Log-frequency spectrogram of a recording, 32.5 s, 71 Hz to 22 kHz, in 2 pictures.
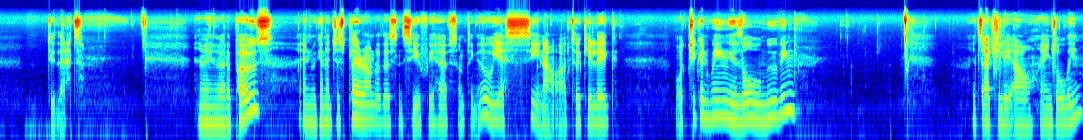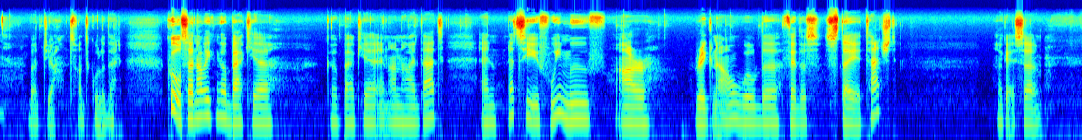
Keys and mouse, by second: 1.3 click, 2.4-3.1 drag, 4.4-6.2 drag, 6.2 r, 8.3 Escape, 9.0 click, 10.2 r, 11.7 Escape, 13.6 r, 14.7 Escape, 15.8 click, 19.0 click, 21.2 drag, 22.3 click, 23.0 drag, 25.3-26.1 drag, 27.5 click, 29.2 r.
